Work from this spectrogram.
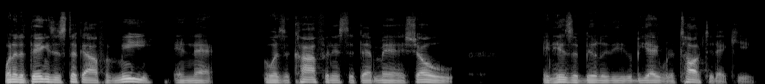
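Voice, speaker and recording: A man's voice: deep voice, a little fast, dark tone, dry recording, studio quality. An American man hosting a podcast in a casual, reflective way, feeling out his wording as he goes. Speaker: podcast host.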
